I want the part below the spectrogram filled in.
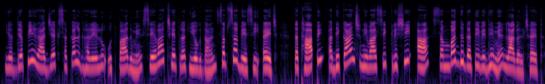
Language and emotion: Maithili, neutral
